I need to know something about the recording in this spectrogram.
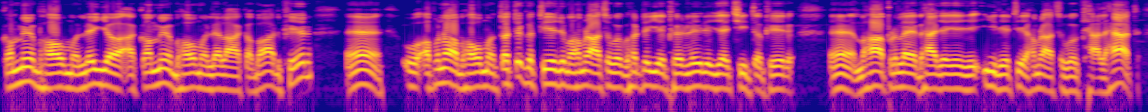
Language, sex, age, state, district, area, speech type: Maithili, male, 45-60, Bihar, Darbhanga, rural, spontaneous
